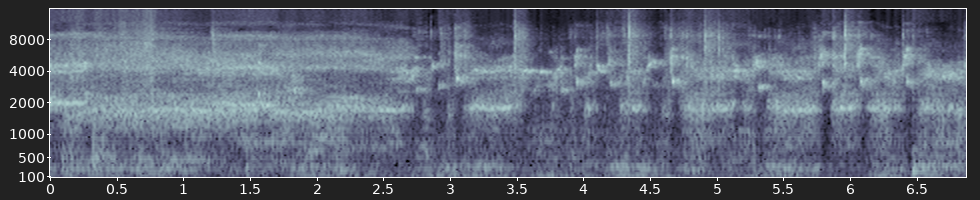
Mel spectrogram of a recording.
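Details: Several cockatiels at feeding time give a steady run of short, clear whistled calls with bright upper tones. Soft clicks and rustling from moving birds run through the whole stretch.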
